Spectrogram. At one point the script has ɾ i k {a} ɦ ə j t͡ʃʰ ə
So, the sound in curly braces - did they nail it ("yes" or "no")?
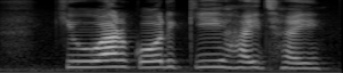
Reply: no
